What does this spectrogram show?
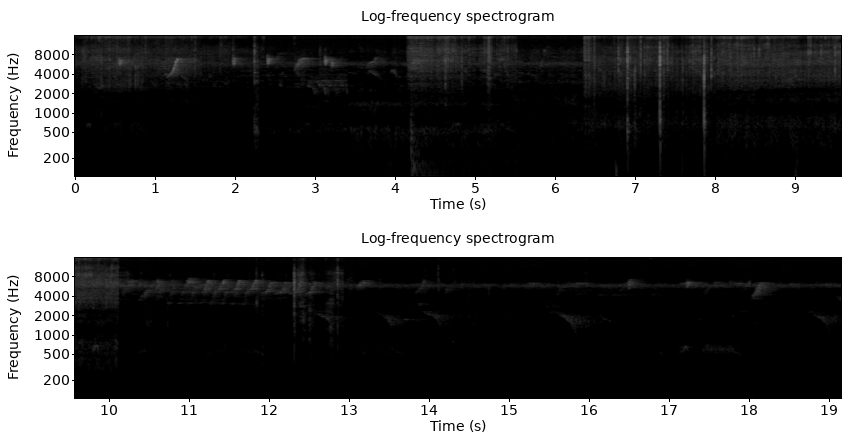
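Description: Faint outdoor ambience with small birds chirping repeatedly, including a run of short falling chirps in the second half. In the middle there is a stretch of steady noise with a few sharp clicks.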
